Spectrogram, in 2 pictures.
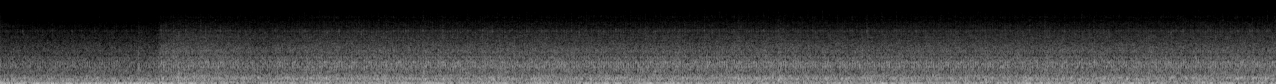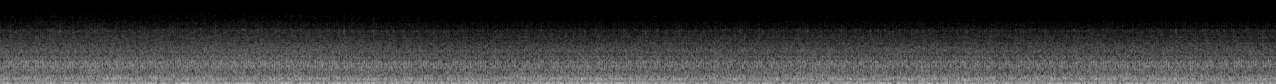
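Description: A train engine in the Train Sim World game on the Thames Branch Lines hums steadily, a continuous low rumble that stays loud and even throughout with no talking.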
